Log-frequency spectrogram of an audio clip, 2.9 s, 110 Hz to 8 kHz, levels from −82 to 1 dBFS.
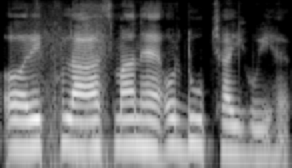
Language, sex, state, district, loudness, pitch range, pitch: Hindi, female, Odisha, Khordha, -14 LUFS, 175-190 Hz, 185 Hz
